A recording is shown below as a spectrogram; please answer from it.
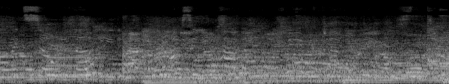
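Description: Chatter of many voices in a busy restaurant dining room.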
